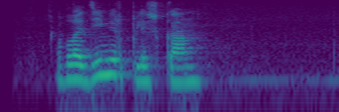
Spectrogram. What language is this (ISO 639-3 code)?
rus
